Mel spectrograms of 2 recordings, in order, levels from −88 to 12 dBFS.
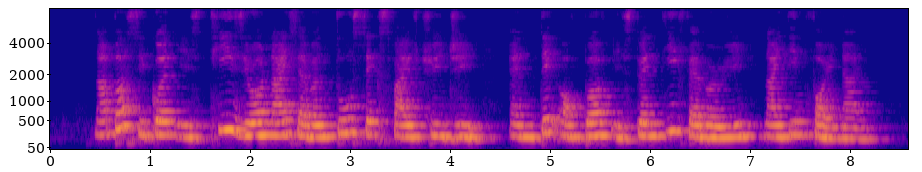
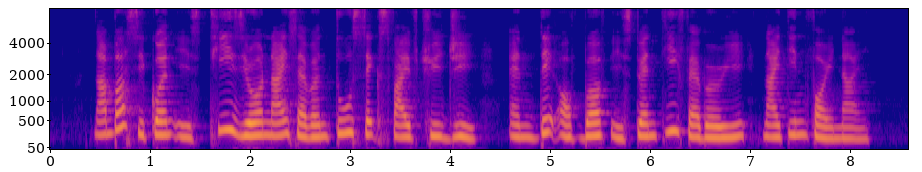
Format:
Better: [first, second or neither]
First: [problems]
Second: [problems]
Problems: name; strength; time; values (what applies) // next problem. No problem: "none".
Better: second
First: room echo; dies away in 0.8 s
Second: none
